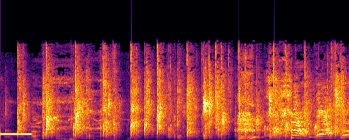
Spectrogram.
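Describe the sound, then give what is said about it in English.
An audience claps reluctantly after an introduction, giving sparse, uneven handclaps of moderate loudness that thin out and then pick up again briefly, with a voice heard faintly alongside. “that is the most reluctant clap I've ever heard for an introduction.”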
